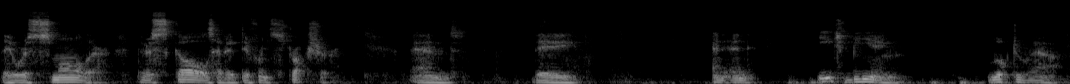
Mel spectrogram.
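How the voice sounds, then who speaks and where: Slow, low-voiced man telling a story. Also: darkish tone. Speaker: storyteller and co-host with a child. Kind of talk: improvised collaborative storytelling. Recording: echoey room, faint background noise.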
